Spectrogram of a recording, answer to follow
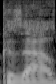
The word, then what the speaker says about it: Cazals: You talking about Gazelle? You're talking about Cazals, but you're saying it incorrectly, like everyone did. Gazelle. This one, I'm gonna give you this one because everyone said it wrong.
